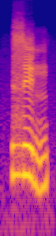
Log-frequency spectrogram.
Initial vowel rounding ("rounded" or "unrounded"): unrounded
